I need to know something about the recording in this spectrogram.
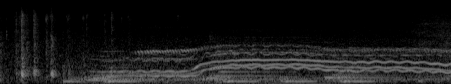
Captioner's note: typing; birds warbling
